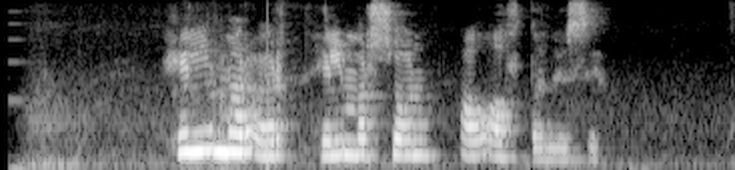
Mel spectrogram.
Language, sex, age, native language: Icelandic, female, 30-39, Icelandic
